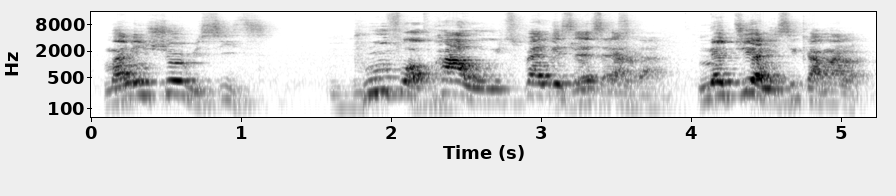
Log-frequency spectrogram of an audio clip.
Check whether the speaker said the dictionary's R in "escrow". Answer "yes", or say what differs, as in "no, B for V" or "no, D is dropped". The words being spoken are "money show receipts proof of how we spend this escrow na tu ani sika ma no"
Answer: no, R is dropped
